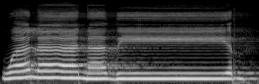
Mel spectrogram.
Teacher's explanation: Karena ada alif didahului fathah maka lam panjang dua harakat. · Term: mad thobi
